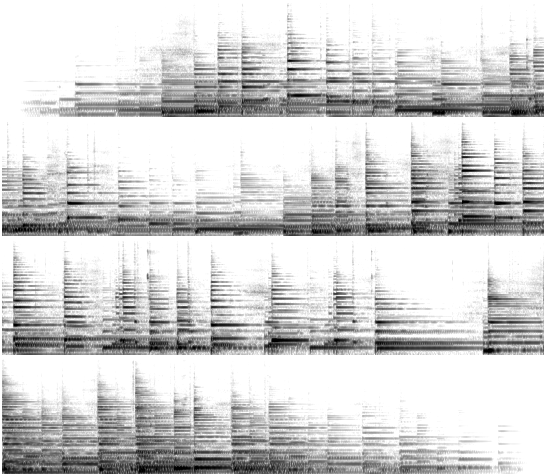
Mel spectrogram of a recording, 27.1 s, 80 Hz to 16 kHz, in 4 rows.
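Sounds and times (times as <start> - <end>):
acoustic instruments playing: 0.5 - 26.8.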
